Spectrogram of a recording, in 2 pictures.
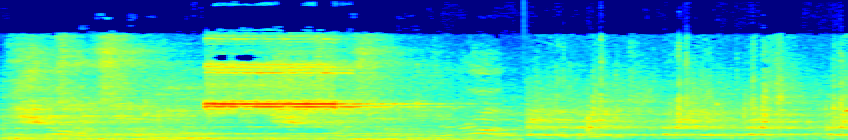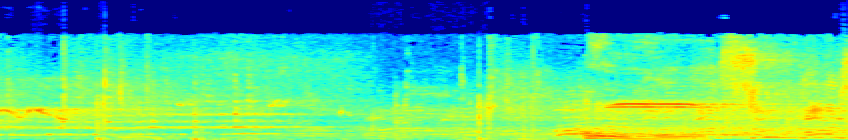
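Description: A volleyball bouncing a few times on a hard indoor court floor, heard over the noise of an arena crowd.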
